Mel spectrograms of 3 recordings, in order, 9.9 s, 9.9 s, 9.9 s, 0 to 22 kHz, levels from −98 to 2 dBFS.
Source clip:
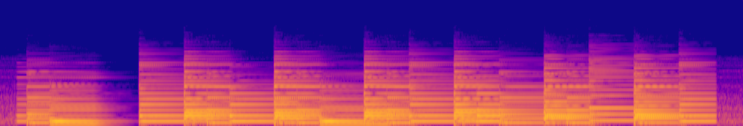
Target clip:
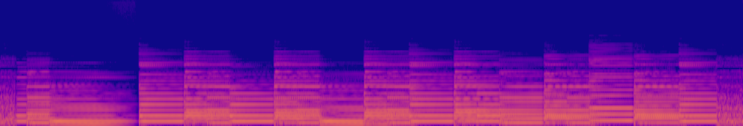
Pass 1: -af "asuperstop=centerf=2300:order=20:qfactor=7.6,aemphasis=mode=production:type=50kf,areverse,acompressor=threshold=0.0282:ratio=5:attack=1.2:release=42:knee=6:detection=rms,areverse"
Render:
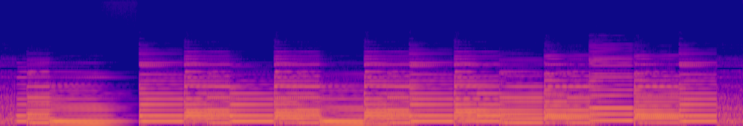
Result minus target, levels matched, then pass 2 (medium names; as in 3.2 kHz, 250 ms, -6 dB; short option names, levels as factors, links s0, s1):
compression: peak gain reduction -6 dB
-af "asuperstop=centerf=2300:order=20:qfactor=7.6,aemphasis=mode=production:type=50kf,areverse,acompressor=threshold=0.0119:ratio=5:attack=1.2:release=42:knee=6:detection=rms,areverse"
